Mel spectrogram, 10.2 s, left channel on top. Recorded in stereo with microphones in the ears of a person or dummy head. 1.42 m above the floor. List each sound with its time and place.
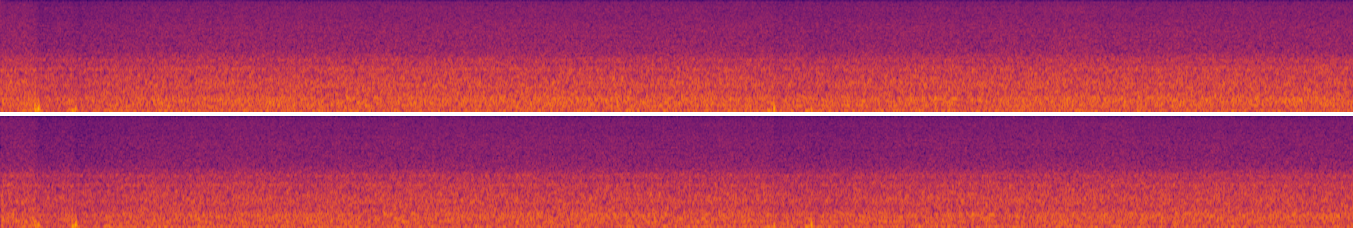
Only background noise.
